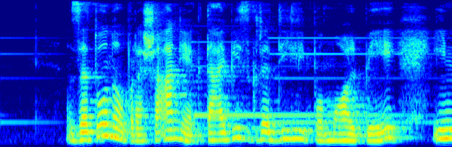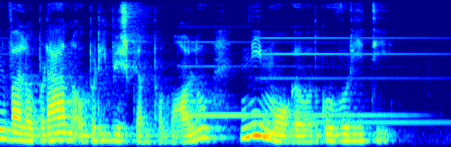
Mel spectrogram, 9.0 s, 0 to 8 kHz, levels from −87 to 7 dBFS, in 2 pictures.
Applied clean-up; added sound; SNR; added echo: none; Doorbell; 18 dB; none.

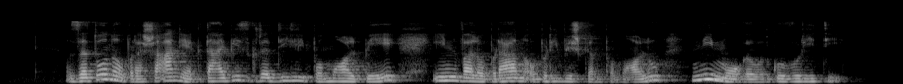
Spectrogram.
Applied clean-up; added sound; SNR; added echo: neural mask model Resemble Enhance denoiser.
